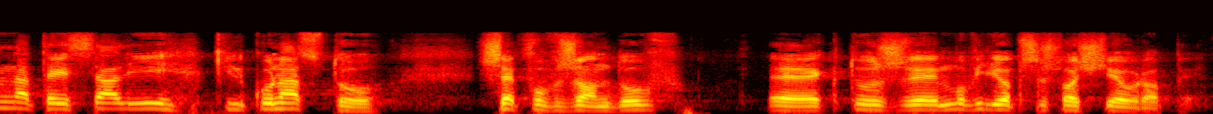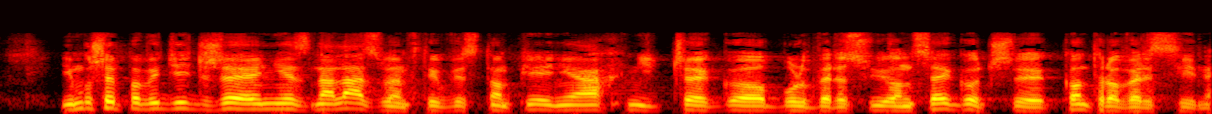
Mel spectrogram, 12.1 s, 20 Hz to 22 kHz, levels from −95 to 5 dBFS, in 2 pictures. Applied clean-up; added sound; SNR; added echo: none; none; none; none.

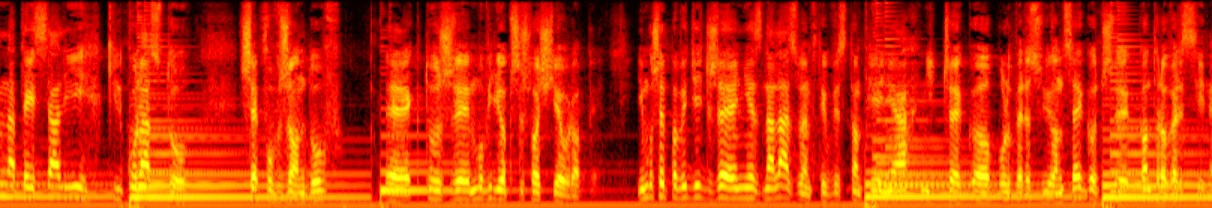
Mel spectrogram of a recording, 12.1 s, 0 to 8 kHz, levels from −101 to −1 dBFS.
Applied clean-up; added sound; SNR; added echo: none; Guitar; 5 dB; none.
